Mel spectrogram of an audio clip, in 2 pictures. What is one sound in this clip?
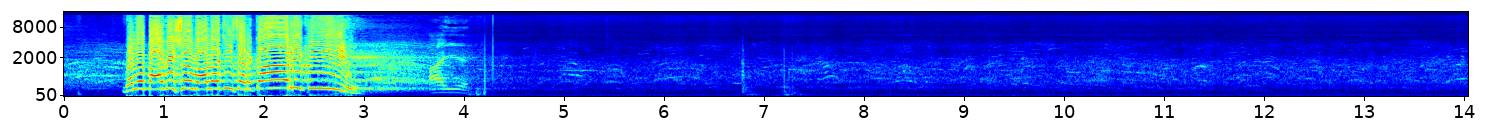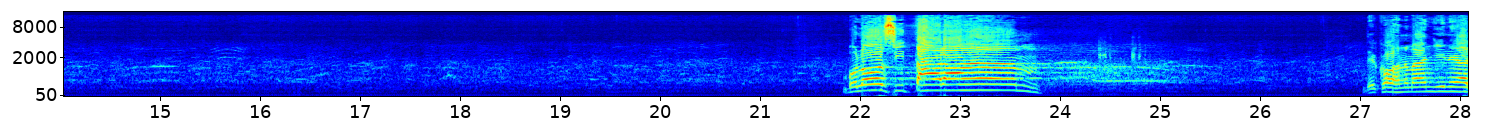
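A young man sings loudly through a microphone.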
